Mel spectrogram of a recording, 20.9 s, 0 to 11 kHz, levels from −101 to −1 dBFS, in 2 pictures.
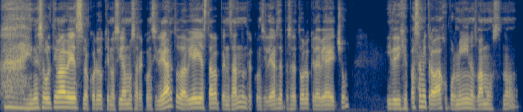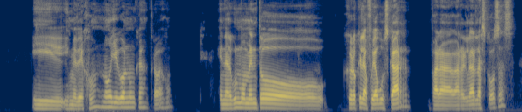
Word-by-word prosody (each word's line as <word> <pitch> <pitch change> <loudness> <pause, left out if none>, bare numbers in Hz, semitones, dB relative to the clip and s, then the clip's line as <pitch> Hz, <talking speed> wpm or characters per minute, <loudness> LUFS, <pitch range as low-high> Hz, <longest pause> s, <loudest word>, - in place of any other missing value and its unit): Ay, 130 0 +1
en 130 +1 -4
esa 140 +1 +3
última 150 +2 +4
vez, 145 -3 +7
me 125 - -1
acuerdo 120 +1 -6
que 120 - -10
nos 110 -1 -2
íbamos 125 0 -1
a - - -4
reconciliar, 110 - +1
todavía 130 -4 0
ella 140 0 +4
estaba 135 +2 0
pensando 120 +6 -5
en 145 - -10
reconciliarse 115 +2 -5
a - - -8
pesar 115 -1 -10
de 115 - -6
todo 130 0 -6
lo 135 0 -6
que - - -11
le 110 - -2
había 115 +2 +1
hecho. 150 - -5 0.7
Y 125 - -11
le 120 - -2
dije: 125 +1 -3
"Pasa 145 +3 0
a - - -4
mi 160 -2 -3
trabajo 120 +2 +1
por 125 -2 -8
mí 125 +3 -3
y - - -5
nos 125 -3 -7
vamos", 120 0 -3
¿no?, 120 +6 -12 0.7
y 110 -2 -3
y - - -9
me 110 -1 -4
dejó, 110 +7 -4
no 155 -1 -4
llegó 150 -1 0
nunca 145 0 -6
al 140 - -23
trabajo. 140 +6 -10 0.9
En 125 0 -4
algún 120 +4 -1
momento, 120 -5 0 0.5
creo - - +1
que - - +1
la - - +8
fui 125 - +3
a - - +8
buscar 130 +6 +4 0.4
para 110 -2 +2
a - - +1
arreglar 110 +2 +1
las 120 -1 +1
cosas, 130 +1 -3
125 Hz, 180 wpm, -25 LUFS, 115-140 Hz, 0.9 s, la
